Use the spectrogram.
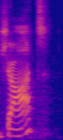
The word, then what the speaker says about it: JWT: what the heck is the JWT frequently pronounced jot I've also heard it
